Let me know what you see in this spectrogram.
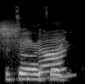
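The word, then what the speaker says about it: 시간: oh she got it says it like in Korean oh it's she gone oh yeah yeah she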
